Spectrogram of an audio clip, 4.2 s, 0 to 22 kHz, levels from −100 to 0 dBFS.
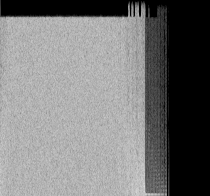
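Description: From start to end, samples are built from the wrong bytes. Each value is assembled misaligned or byte-swapped, so its jittery low bits become its bulk. The result is loud, harsh noise, close to white on loud sounds, whereas added hiss stays level.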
